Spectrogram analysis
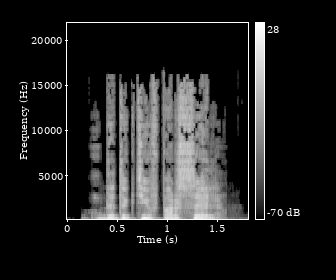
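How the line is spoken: Tired, over the line. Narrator (Russian): устало сказали с той стороны связи

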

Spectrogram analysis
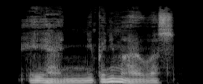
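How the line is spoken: Muttered. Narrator (Russian): пробормотал Люсьен

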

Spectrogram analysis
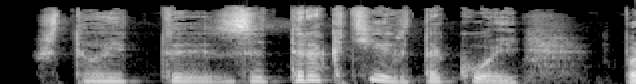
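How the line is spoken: Whisper. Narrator (Russian): прошептала Шельма

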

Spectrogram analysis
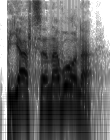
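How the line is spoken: Shout. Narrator (Russian): крикнул ученый

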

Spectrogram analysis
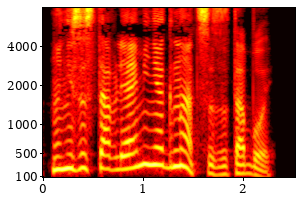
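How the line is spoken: Irritated. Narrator (Russian): она раздраженно прибавила

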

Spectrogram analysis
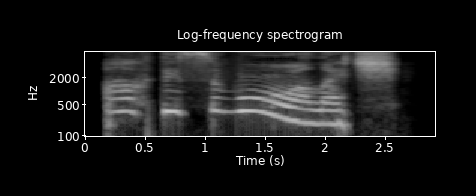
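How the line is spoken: Slow drawl. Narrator (Russian): медленно протянула я

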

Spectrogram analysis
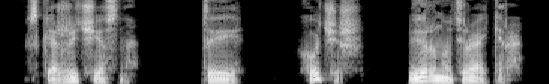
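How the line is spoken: Quiet speech. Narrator (Russian): тихо промолвил я

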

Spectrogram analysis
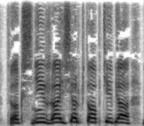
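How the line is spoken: Shrill demand. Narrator (Russian): визгливо потребовал Сквилл

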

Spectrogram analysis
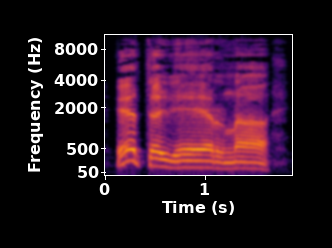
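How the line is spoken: Snide agreement. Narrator (Russian): ехидно согласился кто-то из его друзей

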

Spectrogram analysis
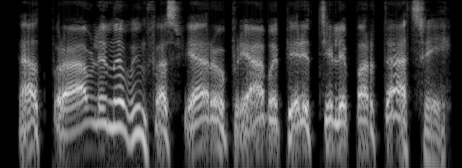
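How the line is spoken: Hoarse wheeze. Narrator (Russian): просипел Селен

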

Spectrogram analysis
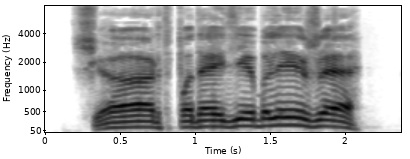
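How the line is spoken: Yelled. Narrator (Russian): заорал тот, что был справа

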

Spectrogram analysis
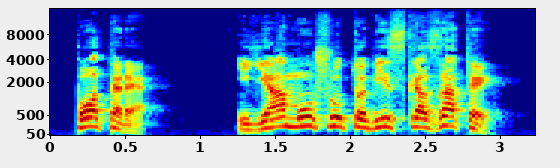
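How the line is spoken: Loud, clear speech. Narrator (Ukrainian): голосно й виразно промовив він

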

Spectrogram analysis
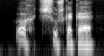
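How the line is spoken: Laughing. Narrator (Russian): она вновь смеялась

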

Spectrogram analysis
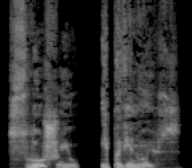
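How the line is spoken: Whispering intently. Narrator (Russian): повторил Хоттабыч и что-то зашептал, сосредоточенно прищелкивая пальцами

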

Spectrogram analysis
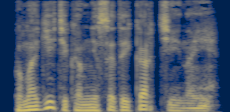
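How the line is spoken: Calm command. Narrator (Russian): спокойно распорядился он

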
